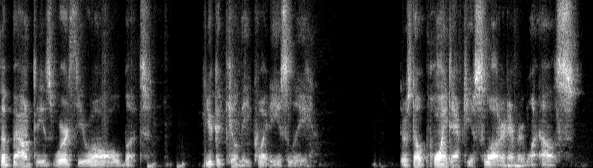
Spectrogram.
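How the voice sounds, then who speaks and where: A man puts on a character voice, talking at a moderate pace with long, frequent pauses. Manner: resigned, matter-of-fact.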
